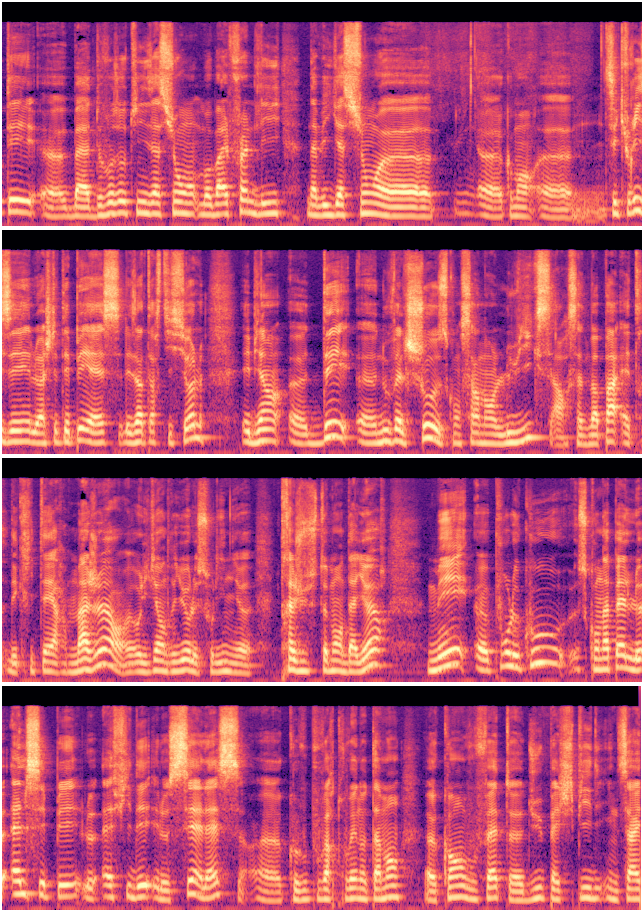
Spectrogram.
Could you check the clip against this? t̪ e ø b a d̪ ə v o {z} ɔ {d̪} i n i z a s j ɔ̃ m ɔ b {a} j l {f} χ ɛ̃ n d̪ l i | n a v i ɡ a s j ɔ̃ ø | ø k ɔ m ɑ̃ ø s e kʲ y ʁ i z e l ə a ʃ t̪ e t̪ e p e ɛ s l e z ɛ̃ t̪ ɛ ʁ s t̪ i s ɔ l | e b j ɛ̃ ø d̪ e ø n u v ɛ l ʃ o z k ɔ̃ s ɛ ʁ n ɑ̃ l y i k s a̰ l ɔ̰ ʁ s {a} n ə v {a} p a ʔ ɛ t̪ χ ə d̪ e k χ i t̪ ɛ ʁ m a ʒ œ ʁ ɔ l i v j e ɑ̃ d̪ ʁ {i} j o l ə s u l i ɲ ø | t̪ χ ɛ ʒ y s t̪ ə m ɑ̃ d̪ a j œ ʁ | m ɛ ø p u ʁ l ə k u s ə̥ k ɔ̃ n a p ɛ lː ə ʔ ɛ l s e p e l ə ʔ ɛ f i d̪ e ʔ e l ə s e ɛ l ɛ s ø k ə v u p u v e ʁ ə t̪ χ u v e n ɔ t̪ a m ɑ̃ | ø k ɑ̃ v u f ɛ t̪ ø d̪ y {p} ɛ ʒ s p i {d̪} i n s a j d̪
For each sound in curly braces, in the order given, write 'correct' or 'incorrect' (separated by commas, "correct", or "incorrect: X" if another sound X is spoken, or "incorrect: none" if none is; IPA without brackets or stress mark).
correct, incorrect: t̪, correct, correct, correct, correct, correct, correct, correct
